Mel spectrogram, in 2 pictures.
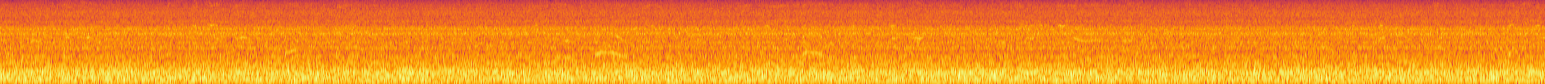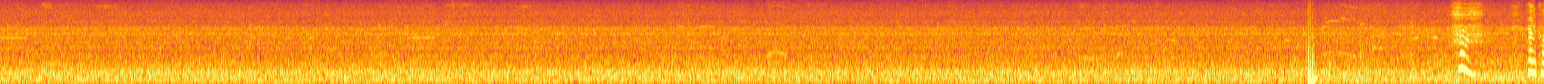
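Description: Steady running of an idling car heard from inside its cabin, with a few faint short chirps over it. A single sharp knock comes near the end.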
